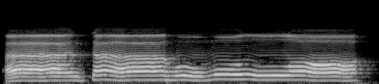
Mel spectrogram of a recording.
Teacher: Lafzu jalalah dibaca tebal 2 harakat kerana datang sebelumnya baris dhammah.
